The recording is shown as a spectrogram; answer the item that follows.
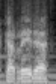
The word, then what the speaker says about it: carrera: La palabra carrera lleva la mayor fuerza de voz en la penúltima sílaba, y según este cuadro, no se tilda.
